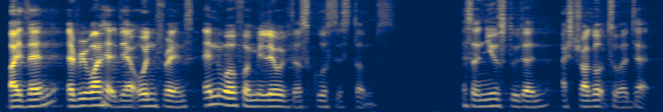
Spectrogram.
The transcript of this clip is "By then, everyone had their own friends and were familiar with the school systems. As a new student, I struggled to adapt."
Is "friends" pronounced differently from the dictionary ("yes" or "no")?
yes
